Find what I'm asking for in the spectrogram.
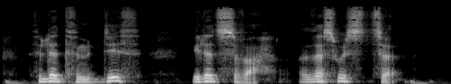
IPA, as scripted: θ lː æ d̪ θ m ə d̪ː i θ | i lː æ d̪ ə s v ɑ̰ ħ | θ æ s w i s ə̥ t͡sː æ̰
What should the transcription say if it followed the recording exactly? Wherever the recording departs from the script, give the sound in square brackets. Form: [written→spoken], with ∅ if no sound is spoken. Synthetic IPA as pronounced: θ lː æ d̪ θ m ə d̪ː i θ | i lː æ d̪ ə s v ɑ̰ ħ | [θ→ð] æ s w i s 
